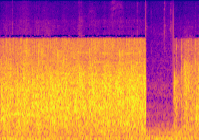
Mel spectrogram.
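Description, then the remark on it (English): An audience gives a dense burst of loud clapping for about two seconds, stops abruptly, then starts up again after a short pause, a double round of applause for the announcement of a first sponsor. No one speaks. “Double tap on the clap.”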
